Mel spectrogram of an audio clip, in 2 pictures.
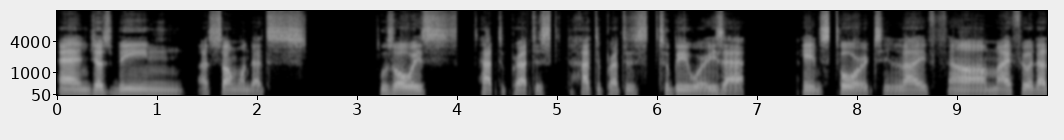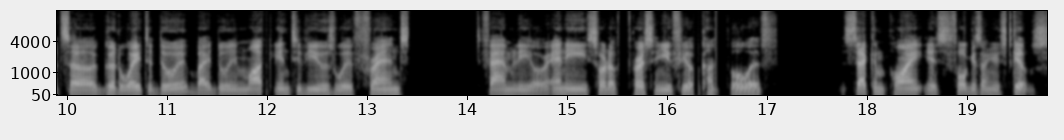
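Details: Adult who stutters, speaking as a podcast co-host in a real conversation, mentions getting stuck while speaking; stuttering.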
